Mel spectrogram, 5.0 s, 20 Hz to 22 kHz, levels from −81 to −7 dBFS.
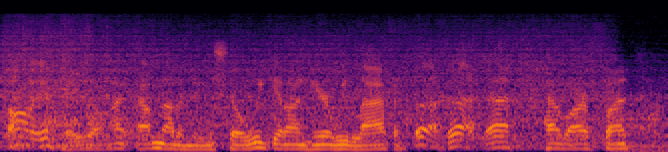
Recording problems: rain or running water; loud; throughout; 5 dB below the speech

